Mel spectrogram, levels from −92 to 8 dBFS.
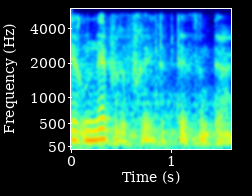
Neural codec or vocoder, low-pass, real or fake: none; 5.4 kHz; real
